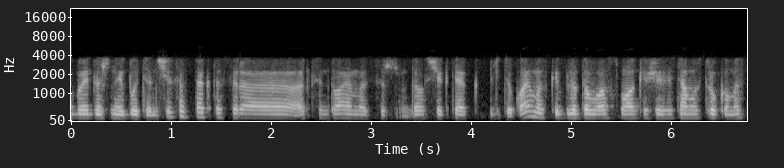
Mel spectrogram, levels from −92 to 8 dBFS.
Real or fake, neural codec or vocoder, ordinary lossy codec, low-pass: real; none; AAC, 48 kbps; 5.4 kHz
